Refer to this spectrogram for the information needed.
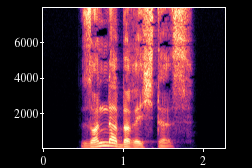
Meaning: genitive singular of Sonderbericht
- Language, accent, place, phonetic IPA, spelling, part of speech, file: German, Germany, Berlin, [ˈzɔndɐbəˌʁɪçtəs], Sonderberichtes, noun, De-Sonderberichtes.ogg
